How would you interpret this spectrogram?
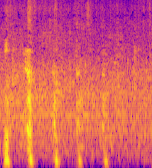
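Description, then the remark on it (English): A handful of hand claps in tribute to Robert Moses, about five sharp, evenly spaced smacks in a steady rhythm, fairly quiet and fading slightly toward the end, with no voices over them. “Man has a lot to applaud, get applause from here, you know?”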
